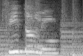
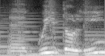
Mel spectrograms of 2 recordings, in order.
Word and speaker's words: Guidolin: na hora de pronunciar ele pronunciou de alguma maneira que o escrivão colocou vidolin então não entendeu que ele tinha falado guidolin né guidolin daí ele escreveu tem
